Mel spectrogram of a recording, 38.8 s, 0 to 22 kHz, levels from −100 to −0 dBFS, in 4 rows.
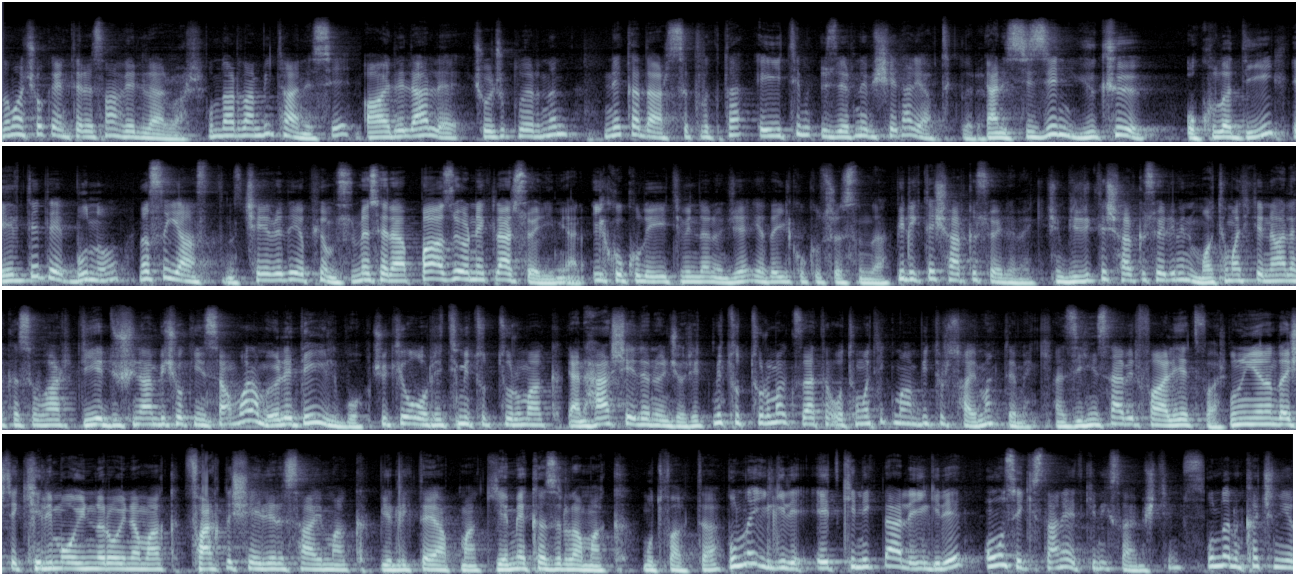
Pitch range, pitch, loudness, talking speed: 135-190 Hz, 160 Hz, -21 LUFS, 165 wpm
